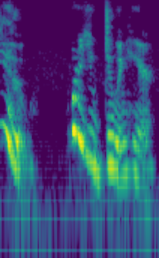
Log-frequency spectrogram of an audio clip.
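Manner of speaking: loud, indignant mock accusation; crabby. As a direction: imitate a crabby kid confronting someone. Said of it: "he's kind of crabby".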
